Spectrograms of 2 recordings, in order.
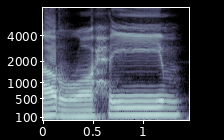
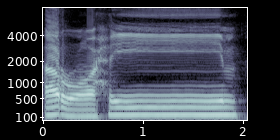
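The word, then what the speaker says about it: الرَّحِيم: Boleh dua, boleh empat, boleh 6. Maka kalau dua misalnya arrahim, kalau empat arrahim, kalau enam arrahim.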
